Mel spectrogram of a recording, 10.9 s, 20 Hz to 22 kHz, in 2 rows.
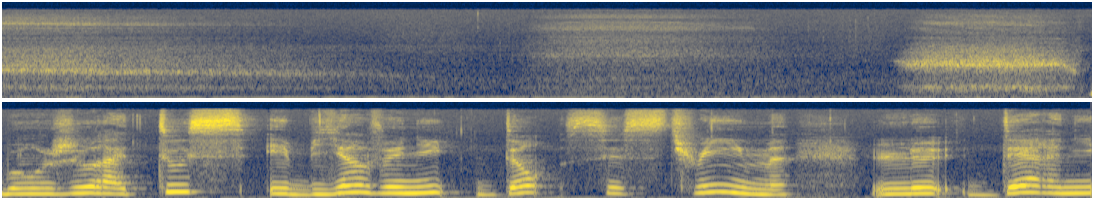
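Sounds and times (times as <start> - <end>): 
slow breathing in and out: 0.0 - 5.5
speech: 5.4 - 10.8.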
